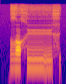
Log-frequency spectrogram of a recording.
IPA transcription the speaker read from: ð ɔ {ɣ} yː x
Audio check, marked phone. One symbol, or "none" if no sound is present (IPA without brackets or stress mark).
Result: x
